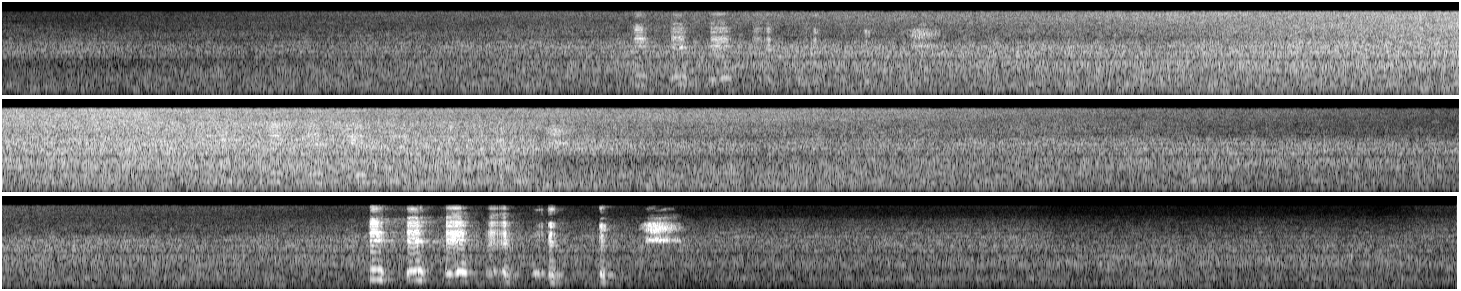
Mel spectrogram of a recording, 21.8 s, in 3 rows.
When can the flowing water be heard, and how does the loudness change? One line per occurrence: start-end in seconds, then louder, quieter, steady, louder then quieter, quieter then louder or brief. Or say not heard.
0.0-21.8 louder then quieter.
